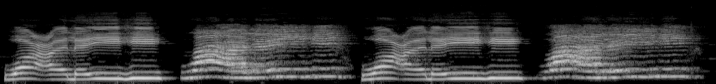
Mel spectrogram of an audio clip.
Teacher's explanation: لے کی آواز نہیں آئے گی، حروف لین ہے، نرمی سے ادا ہوگا.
